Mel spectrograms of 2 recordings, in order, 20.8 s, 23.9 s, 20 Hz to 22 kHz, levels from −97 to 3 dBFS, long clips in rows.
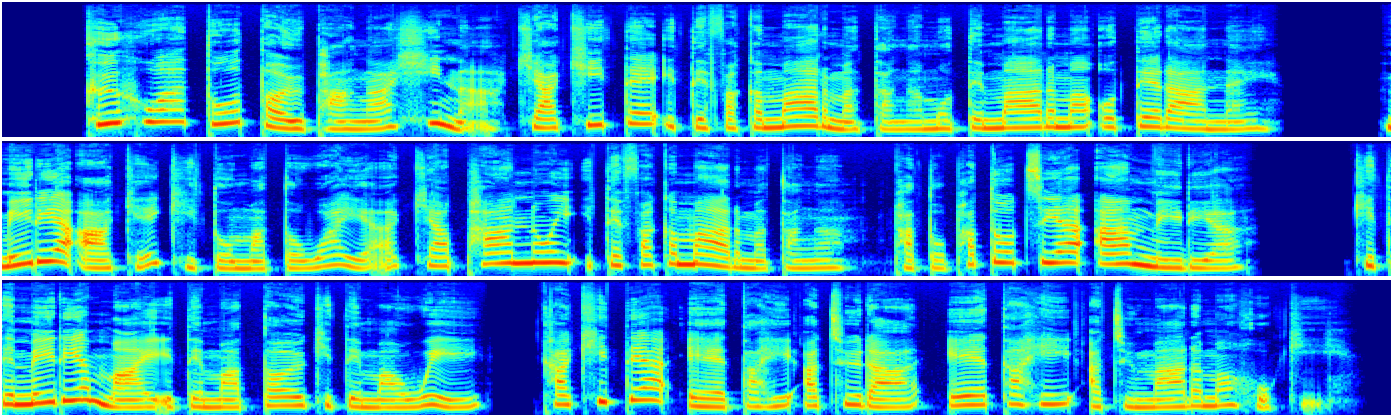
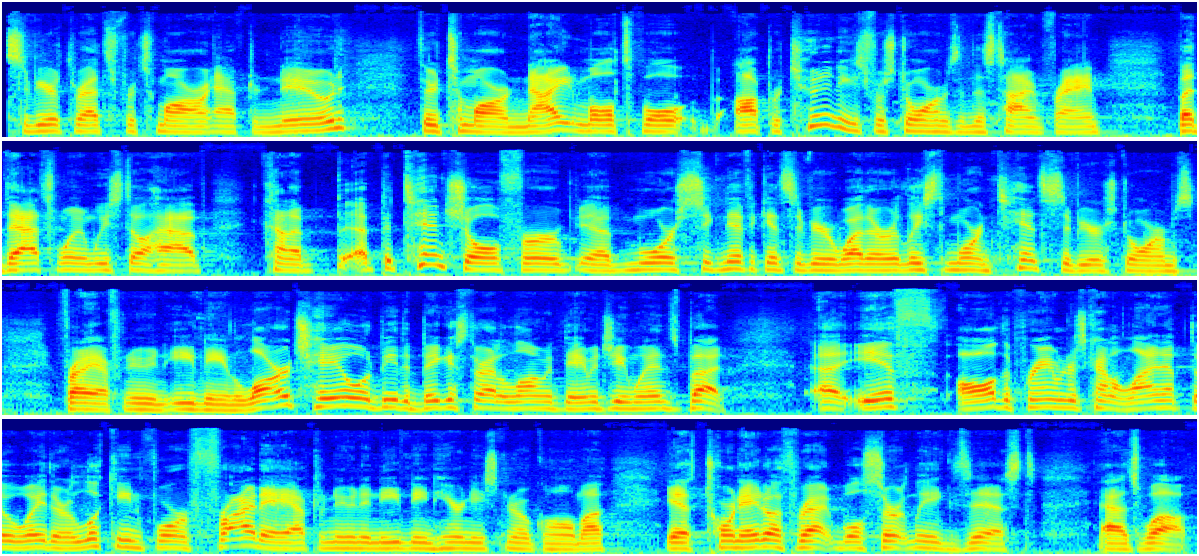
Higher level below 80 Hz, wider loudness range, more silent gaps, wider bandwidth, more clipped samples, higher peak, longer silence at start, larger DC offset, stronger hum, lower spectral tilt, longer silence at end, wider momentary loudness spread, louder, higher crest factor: second, -68 dBFS vs -52 dBFS; about the same, 3 LU vs 2 LU; first, 6.40-6.88 s, 13.23-13.64 s, 16.33-16.54 s vs none; first, over 20 kHz vs 18 kHz; neither; about the same, -4 dBFS vs -2 dBFS; first, 0.4 s vs 0 s; neither; neither; about the same, -5 dB/octave vs -5 dB/octave; first, 0.35 s vs 0.05 s; first, 11 LU vs 7 LU; about the same, -21 LUFS vs -22 LUFS; about the same, 18 dB vs 20 dB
